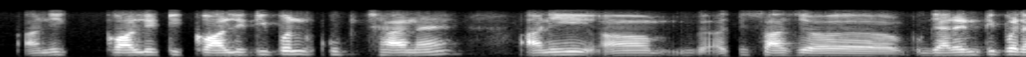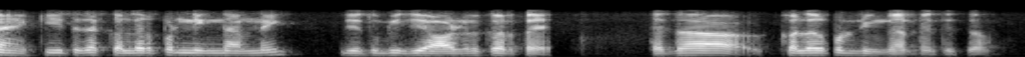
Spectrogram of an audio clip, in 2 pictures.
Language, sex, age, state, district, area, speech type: Marathi, male, 30-45, Maharashtra, Nagpur, urban, conversation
